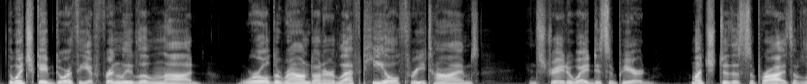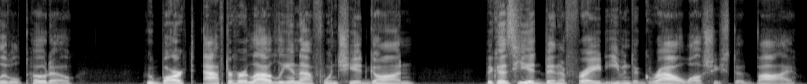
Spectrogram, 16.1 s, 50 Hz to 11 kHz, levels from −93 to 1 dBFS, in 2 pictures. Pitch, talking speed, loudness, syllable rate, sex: 120 Hz, 180 wpm, -21 LUFS, 5.4 syllables/s, male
